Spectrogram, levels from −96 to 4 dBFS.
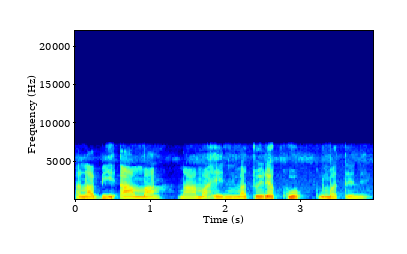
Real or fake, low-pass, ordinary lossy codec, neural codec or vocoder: real; 7.2 kHz; none; none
